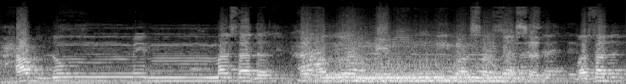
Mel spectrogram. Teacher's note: حبل من مسد، مسد دال آیا یہ، یعنی اس پہ رکیں گے تو آواز لوٹے گی، اس کو قلقلہ کہتے ہیں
